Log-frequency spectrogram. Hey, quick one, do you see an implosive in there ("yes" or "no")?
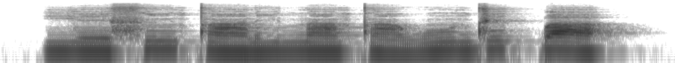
no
